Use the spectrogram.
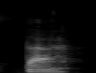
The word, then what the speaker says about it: estar: estar and just says ta. The last thing I want to point out is that the R at the end of infinitive verbs like está is usually silent. Most Brazilians will not pronounce it.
